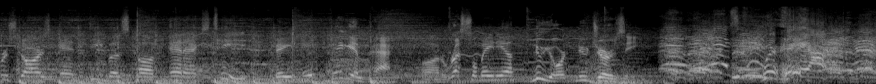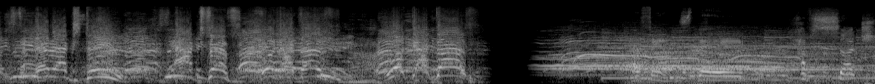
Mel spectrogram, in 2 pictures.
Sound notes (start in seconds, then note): 6.6 crowd cheering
